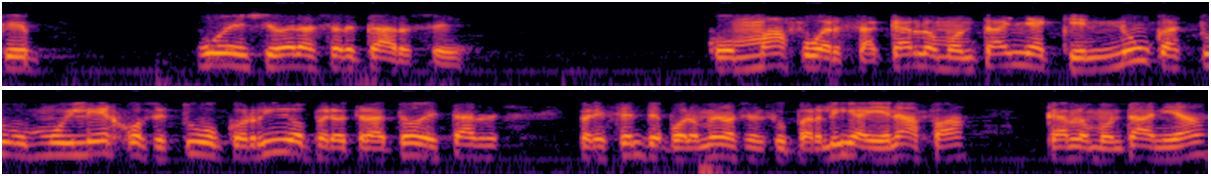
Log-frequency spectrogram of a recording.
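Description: A man speaks with a Rioplatense accent. His pitch is high. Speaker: sports journalist. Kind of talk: radio report.

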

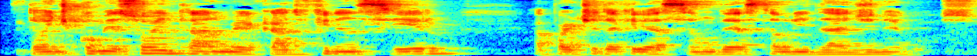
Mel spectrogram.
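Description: This man's voice comes across as somewhat breathy. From Brazil, interior of São Paulo state. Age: 40s. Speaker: company executive. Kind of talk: corporate interview. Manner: formal.

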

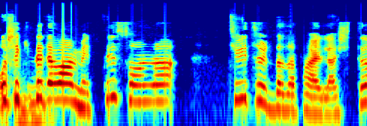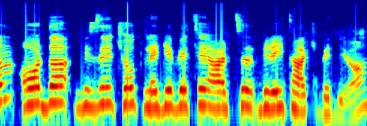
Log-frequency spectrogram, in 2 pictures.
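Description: A woman's raised, projected voice, high in pitch and bright and sharp in tone, with lively intonation at a moderate pace, in a dry, close sound with no echo. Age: 20s. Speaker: fashion entrepreneur. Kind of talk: casual chat.

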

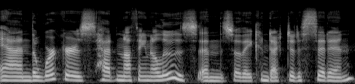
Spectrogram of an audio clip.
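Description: This is an unremarkable speaking voice with fairly even intonation at a moderate pace. The recording is very clean, with a silent background. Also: woman. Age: 30s. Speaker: political campaign volunteer. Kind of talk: casual political interview.

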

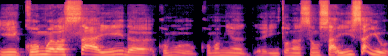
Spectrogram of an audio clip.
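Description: A man's dark, mellow voice, fairly high in pitch, with ordinary pitch variation and a dry, close sound with no echo. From Santa Catarina coast, Brazil (Palhoça). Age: 20s. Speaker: cannabis podcaster. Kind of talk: casual interview chat.

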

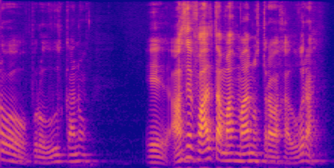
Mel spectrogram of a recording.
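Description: Audible room echo accompanies a man talking with ordinary pitch variation. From Baviácora, Sonora, Mexico. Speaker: rancher and chiltepin grower. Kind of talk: casual conversation.

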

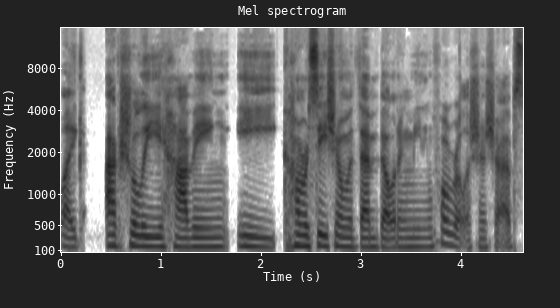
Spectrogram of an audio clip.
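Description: Recorded very cleanly against a silent background, a woman speaks at a moderate pace in a fairly low voice. The sound is dry and close with no echo, and she has an unremarkable speaking voice. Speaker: podcast host. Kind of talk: casual interview. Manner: filler-heavy, casual.

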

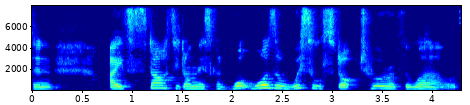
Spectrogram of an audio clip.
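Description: A woman speaks with an English accent. The recording is very clean, with a silent background. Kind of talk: interview.

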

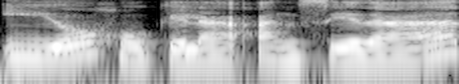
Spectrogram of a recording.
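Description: The voice has a warm tone and moves at a very slow pace. The recording is very clean, and the background is silent. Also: woman. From Ecuador. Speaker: podcast host. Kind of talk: reflective solo podcast monologue. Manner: warm, conversational.

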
